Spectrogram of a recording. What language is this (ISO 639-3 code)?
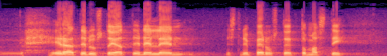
fin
